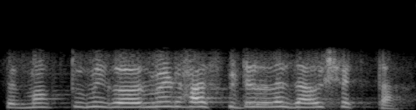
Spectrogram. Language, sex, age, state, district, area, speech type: Marathi, female, 18-30, Maharashtra, Akola, rural, conversation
